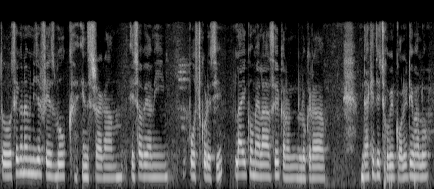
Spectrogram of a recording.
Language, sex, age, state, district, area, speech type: Bengali, male, 18-30, West Bengal, Murshidabad, urban, spontaneous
